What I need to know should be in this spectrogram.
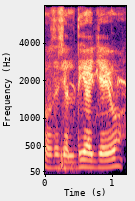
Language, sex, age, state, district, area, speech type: Dogri, male, 18-30, Jammu and Kashmir, Udhampur, rural, spontaneous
